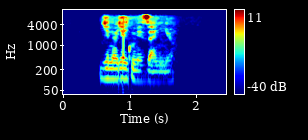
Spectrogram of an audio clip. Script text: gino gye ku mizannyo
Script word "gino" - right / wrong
right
